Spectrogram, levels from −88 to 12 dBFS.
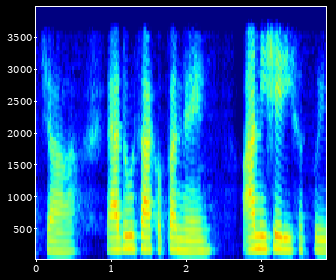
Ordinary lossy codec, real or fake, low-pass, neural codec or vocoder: none; fake; 3.6 kHz; codec, 16 kHz, 0.2 kbps, FocalCodec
